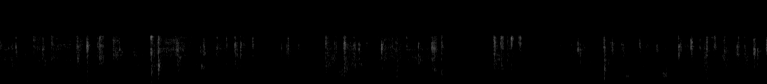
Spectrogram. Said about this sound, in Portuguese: O senhor vai na lupinha, isso, escreve o nome do aplicativo, digita, né, no caso. Aí, clique em Enter.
